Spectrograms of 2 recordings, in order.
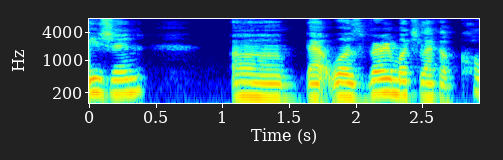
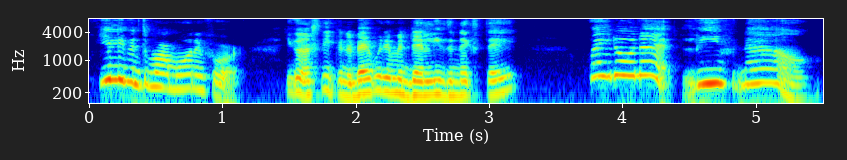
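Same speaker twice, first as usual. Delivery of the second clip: exasperated scolding; 3 semitones higher, 4 dB louder, faster than usual. Real, not acted. Scolding Jasmine on screen.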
